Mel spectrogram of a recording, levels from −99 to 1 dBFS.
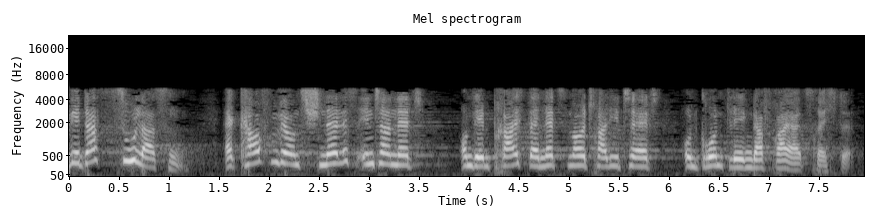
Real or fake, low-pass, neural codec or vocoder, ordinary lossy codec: real; 5.4 kHz; none; none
